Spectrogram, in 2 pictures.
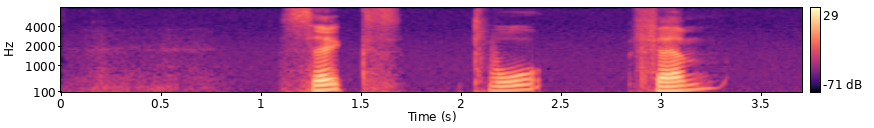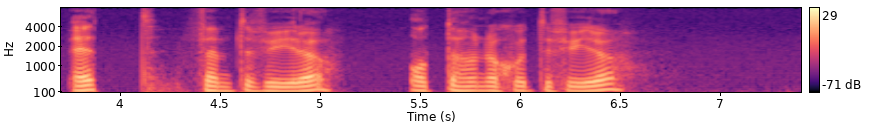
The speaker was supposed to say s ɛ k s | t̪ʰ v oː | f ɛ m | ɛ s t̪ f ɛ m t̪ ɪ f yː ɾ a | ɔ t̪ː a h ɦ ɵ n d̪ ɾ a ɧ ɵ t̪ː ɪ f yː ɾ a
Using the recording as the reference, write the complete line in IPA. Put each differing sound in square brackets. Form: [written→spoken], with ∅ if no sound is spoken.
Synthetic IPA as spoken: s ɛ k s | t̪ʰ v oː | f ɛ m | ɛ [s→∅] t̪ f ɛ m t̪ ɪ f yː ɾ a | ɔ t̪ː a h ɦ ɵ n d̪ ɾ a ɧ ɵ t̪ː ɪ f yː ɾ a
